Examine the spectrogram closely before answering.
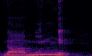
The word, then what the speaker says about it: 나뭇잎: 나뭇잎 니은니은 소리가 덧나.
